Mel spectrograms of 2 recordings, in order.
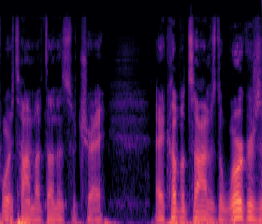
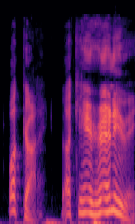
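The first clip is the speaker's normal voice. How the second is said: raised, high-pitched reply; imitating a friend who talks too loud; loud deaf friend; 11 semitones higher, 7 dB louder than usual. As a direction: blurt it out like someone hard of hearing. Deaf friend answering loudly.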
